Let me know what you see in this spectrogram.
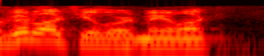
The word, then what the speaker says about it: Maluk: Have a great show, Neil God, respectively Lord Maluk, and he tells me how to pronounce it. M-A-L-U-K, Maluk.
